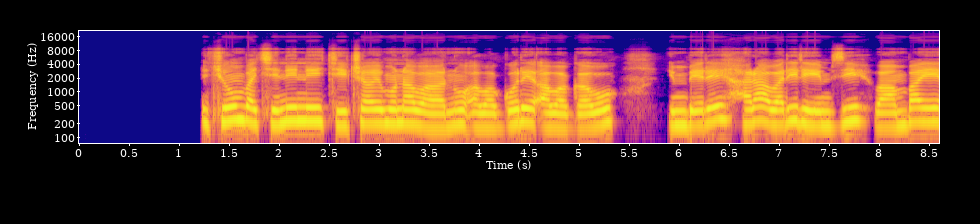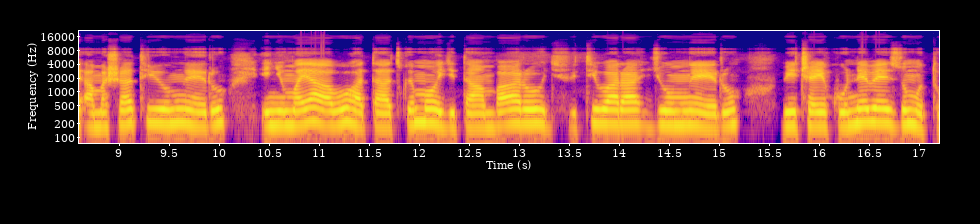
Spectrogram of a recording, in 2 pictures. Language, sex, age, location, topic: Kinyarwanda, female, 18-24, Huye, education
